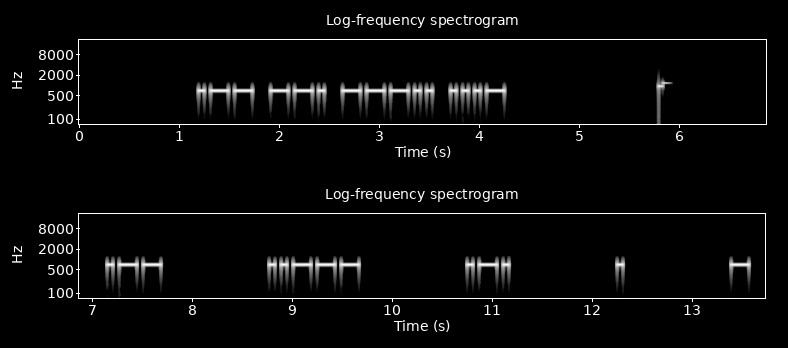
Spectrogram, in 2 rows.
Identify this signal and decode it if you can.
Morse code, heard as a keyed tone, about 20 wpm, spaced as for 10 wpm, 700 Hz. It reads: WG8V W2RET
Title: USA Call Signs - 6x Character Spacing - 20wpm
